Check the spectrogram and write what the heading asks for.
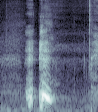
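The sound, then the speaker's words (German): A couple of short, throaty coughs from a person with a slight cold, the second louder and rougher, followed by a quick faint breathy sound; no talking. “nee, was ich erzählen wollte, ich bin ein bisschen erkältet deswegen, aber das, ja, hört man.”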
